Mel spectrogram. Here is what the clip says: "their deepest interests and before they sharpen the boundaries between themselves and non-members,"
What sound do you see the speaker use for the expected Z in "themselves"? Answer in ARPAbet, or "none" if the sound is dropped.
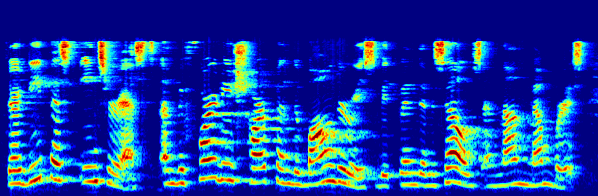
S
